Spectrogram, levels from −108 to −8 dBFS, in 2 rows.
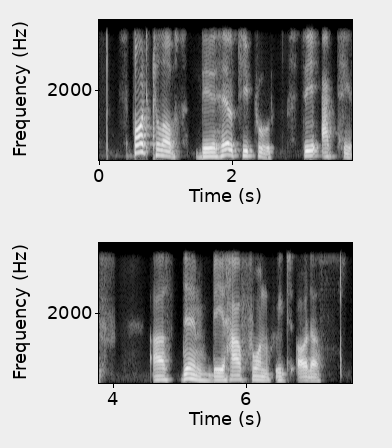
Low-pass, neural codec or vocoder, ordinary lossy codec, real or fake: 3.6 kHz; codec, 16 kHz, 2 kbps, X-Codec, HuBERT features, trained on balanced general audio; none; fake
